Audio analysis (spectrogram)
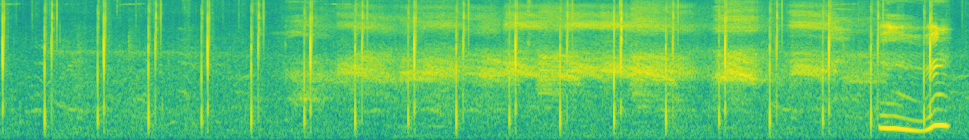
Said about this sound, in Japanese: カラスもよう鳴いとる。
